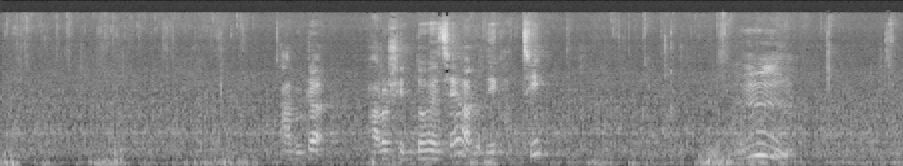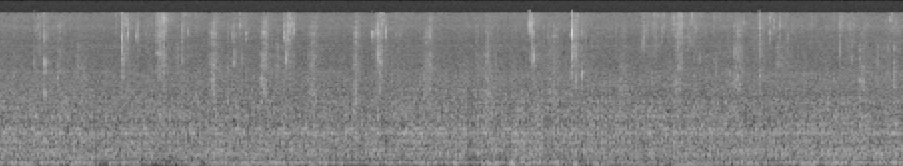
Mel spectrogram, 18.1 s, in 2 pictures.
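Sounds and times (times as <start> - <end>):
steady low hum: 0.0 - 18.0
wet chewing sounds: 0.1 - 2.8, 5.6 - 7.4, 8.0 - 18.0.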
